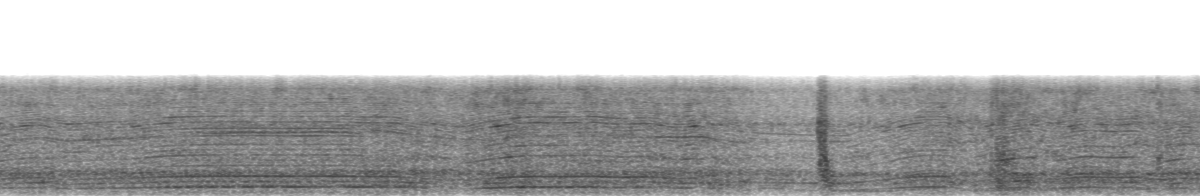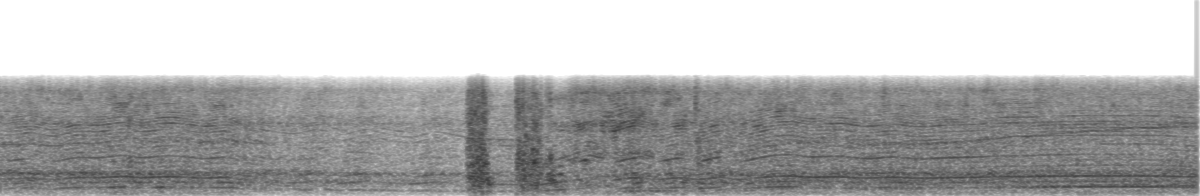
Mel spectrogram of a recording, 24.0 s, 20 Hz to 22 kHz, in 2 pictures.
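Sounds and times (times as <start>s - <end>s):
small thump: 16.7s - 17.6s.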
